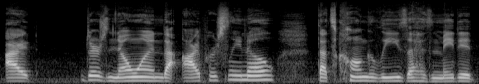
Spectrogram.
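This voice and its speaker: Young female singer from Canada, French first language, relaxed interview chat, slightly low voice. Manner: chatty, laughs easily, quick bursts.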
